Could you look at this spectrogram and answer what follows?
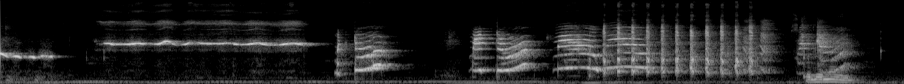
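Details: Talking Alexandrine parakeet produces a long, steady, high whistle, then clipped harmonic meow-like syllables and a rattling, rapidly pulsed phrase, ending with a low nasal call over faint hum.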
